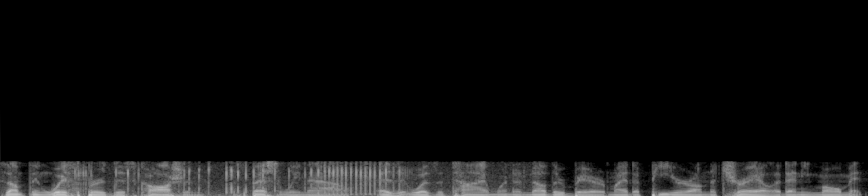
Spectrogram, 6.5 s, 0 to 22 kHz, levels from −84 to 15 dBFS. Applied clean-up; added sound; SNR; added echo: none; Fart; 11 dB; none.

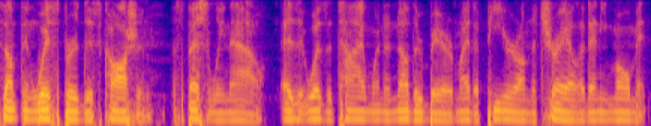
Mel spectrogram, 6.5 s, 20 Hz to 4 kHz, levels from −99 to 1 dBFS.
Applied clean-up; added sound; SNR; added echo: none; none; none; none.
